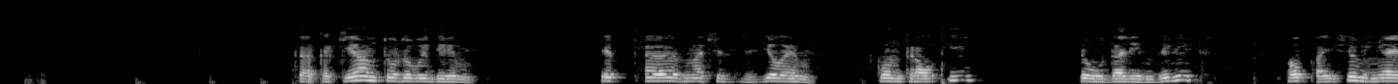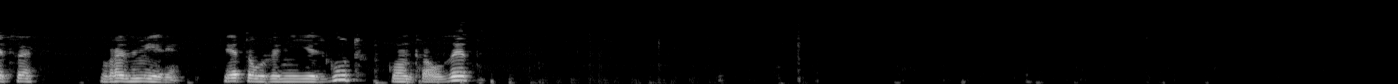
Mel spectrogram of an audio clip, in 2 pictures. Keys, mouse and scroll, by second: 3.0 shift+click, 6.8 middle click, 9.3 ctrl+i, 10.7 Delete, 12.5 KP_1, 15.9-16.3 middle drag, 18.2 ctrl+z, 19.0 ctrl+z, 19.3 ctrl+z, 20.1 ctrl+z, 20.5 ctrl+z, 21.9 KP_1, 23.7-24.1 shift+middle drag, 24.7-25.3 middle drag.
